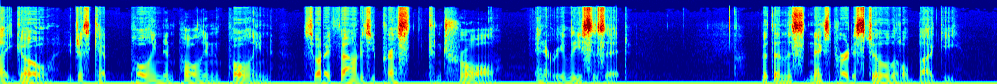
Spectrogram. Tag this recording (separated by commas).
Speech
